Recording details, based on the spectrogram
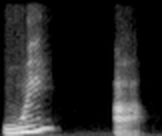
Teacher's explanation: La U con la I se unen y la I con la A se separan. En esa palabra hay ditongo y hay hiato.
